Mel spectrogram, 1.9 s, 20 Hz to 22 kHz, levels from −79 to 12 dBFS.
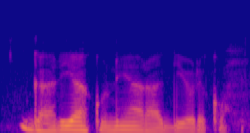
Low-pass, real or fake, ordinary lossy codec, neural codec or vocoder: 7.2 kHz; real; none; none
